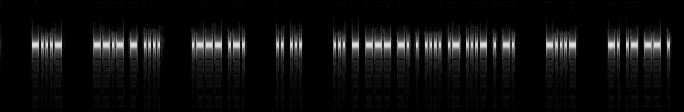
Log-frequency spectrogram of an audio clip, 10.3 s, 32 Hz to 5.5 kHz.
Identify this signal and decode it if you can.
Morse code, heard as a keyed tone, about 36 wpm, 700 Hz. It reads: <BT> QTH JR IS STONEHAVEN <BT> NAME
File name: UK MASTER QSOs TRAINING / 35WPM / UK MASTER QSOs 0013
